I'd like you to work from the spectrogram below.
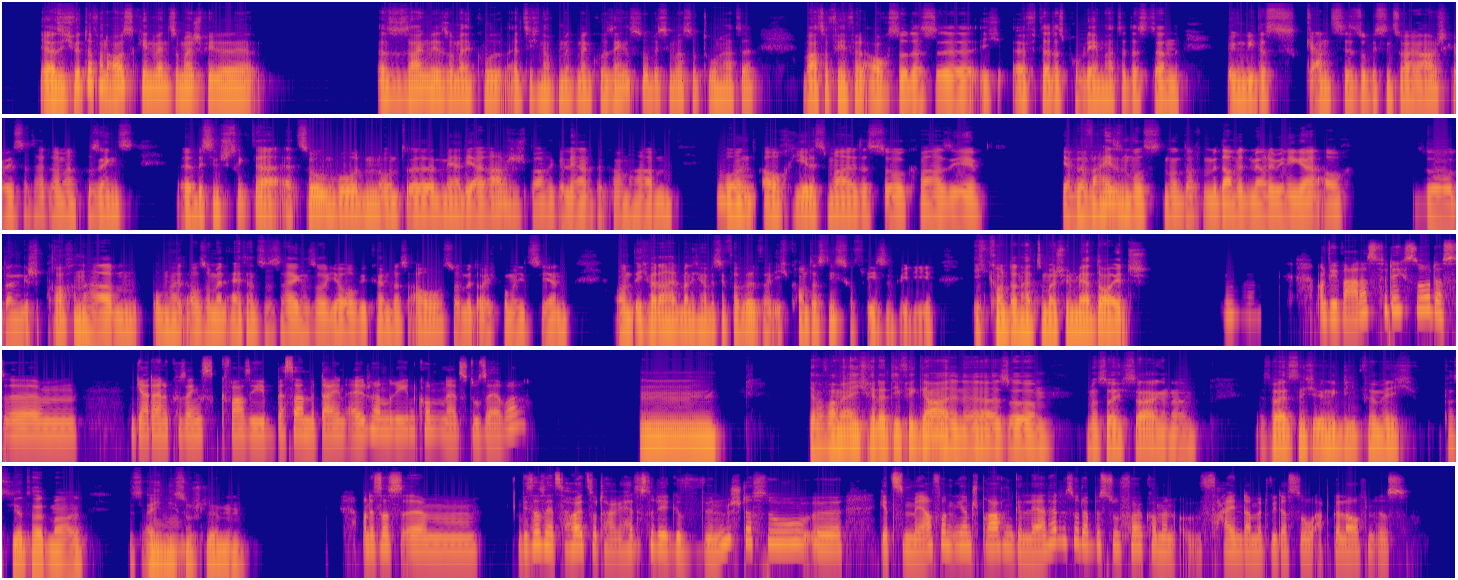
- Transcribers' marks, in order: drawn out: "Hm"
- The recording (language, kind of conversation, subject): German, podcast, Wie gehst du mit dem Sprachwechsel in deiner Familie um?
